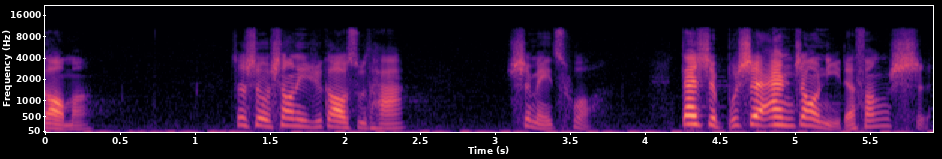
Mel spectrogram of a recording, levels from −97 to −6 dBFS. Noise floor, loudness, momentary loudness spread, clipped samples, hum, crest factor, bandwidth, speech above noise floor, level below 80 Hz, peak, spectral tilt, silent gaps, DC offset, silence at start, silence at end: -62 dBFS; -35 LUFS; 17 LU; under 0.1%; none; 24 dB; 10.5 kHz; 26 dB; -74 dBFS; -12 dBFS; -2.5 dB/octave; none; under 0.1%; 0 s; 0 s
